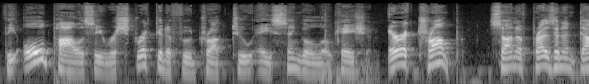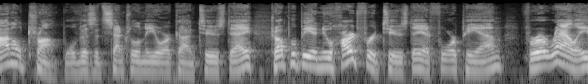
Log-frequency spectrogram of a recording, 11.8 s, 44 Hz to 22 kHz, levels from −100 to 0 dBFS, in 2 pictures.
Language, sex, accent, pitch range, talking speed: English, male, American, 120-160 Hz, 195 wpm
